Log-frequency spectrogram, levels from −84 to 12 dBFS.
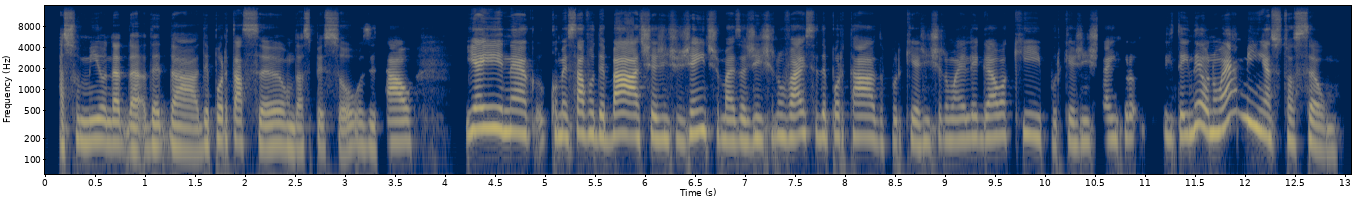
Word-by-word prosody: assumiu, 185 0 -1
né, 175 0 +3
da 150 -3 -1
de 160 +1 -2
da 155 -3 0
da 135 - -5
deportação 165 -2 -2
das 145 0 -5
pessoas 155 0 -6
e 155 - -5
tal, 180 +1 +2 0.5
e 265 - +5
aí, 285 0 +6
né, 250 -2 +3
co 210 - -13
começava 225 +2 +1
o - - 0
debate 220 +1 +7
e - - +3
a - - +1
gente: 200 0 -5
"Gente, 240 +3 0
mas 190 -1 -2
a 190 - 0
gente 200 +3 -4
não 220 0 -3
vai 210 +2 +3
ser 235 -1 -8
deportado 215 -2 0
porque 185 +1 -10
a 175 - -2
gente 185 +3 -7
não 190 0 -6
é 195 - -4
ilegal 205 +1 -2
aqui, 220 0 -6
porque 185 -2 -13
a - - -5
gente 180 +1 -7
está 195 +2 -8
em 195 - -5
pro", 210 -1 -6 0.3
entendeu? 225 +8 0
Não 245 +2 +3
é 290 - +5
a 440 +2 -2
minha 295 - +3
situação. 160 -8 -4
200 Hz, 220 wpm, -22 LUFS, 180-225 Hz, 0.5 s, debate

